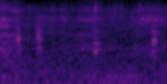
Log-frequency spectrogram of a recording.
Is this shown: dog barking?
yes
